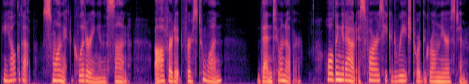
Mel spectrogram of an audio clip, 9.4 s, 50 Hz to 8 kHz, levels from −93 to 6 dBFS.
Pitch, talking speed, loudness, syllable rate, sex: 170 Hz, 205 wpm, -19 LUFS, 5.8 syllables/s, female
